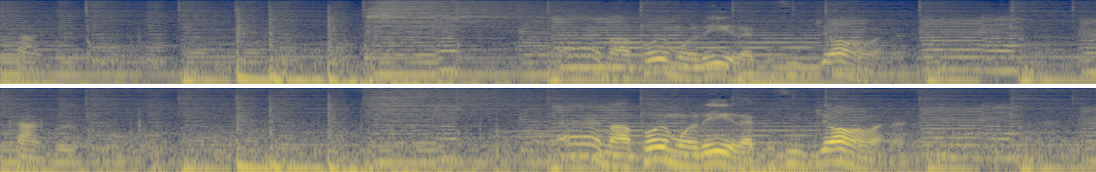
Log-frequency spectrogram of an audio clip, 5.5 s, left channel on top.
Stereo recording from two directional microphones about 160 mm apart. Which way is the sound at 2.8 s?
Centre (ahead or behind).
